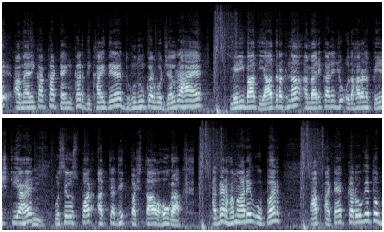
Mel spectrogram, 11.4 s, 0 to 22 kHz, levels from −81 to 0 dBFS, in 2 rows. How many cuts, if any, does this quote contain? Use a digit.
2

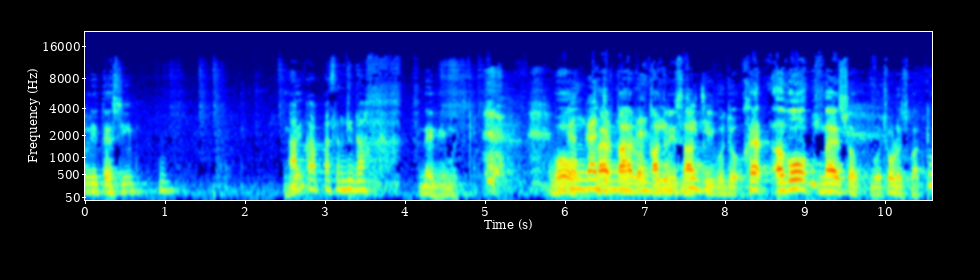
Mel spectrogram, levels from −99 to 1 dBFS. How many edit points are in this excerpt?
0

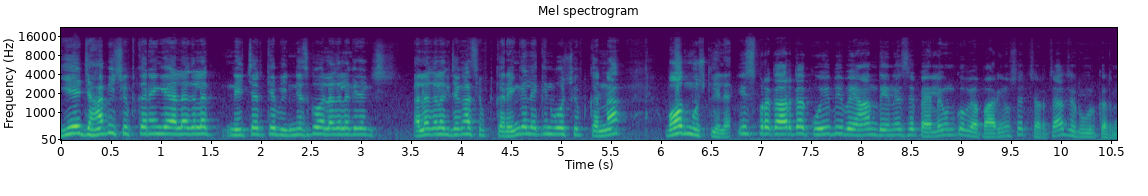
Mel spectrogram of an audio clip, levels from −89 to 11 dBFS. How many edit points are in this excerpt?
1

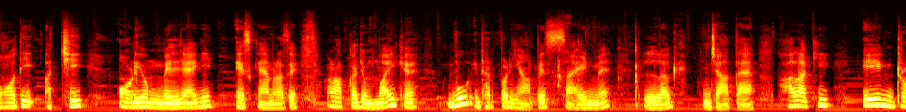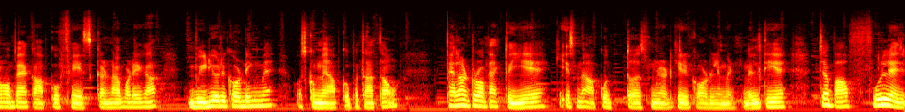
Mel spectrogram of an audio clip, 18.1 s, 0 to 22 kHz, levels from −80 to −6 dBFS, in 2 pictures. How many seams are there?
0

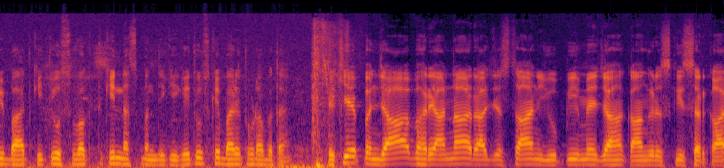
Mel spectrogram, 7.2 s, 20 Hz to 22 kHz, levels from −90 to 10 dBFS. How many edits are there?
1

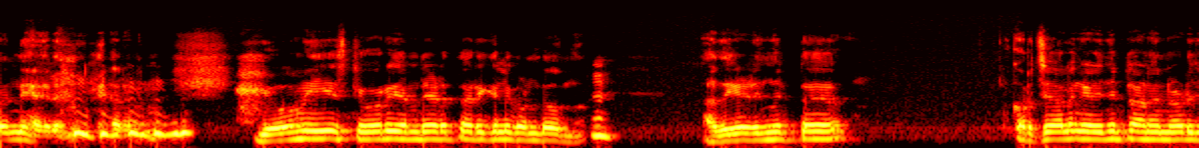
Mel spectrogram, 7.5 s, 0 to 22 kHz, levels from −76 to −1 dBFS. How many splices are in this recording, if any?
0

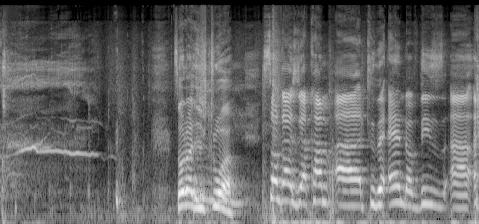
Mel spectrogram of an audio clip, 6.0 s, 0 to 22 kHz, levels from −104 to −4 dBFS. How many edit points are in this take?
0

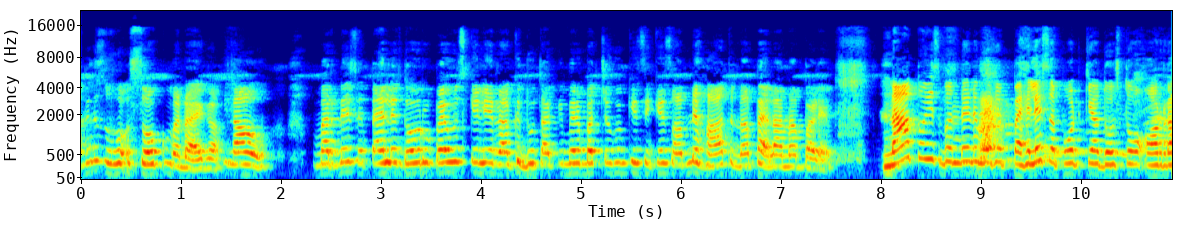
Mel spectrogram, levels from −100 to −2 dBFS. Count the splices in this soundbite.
2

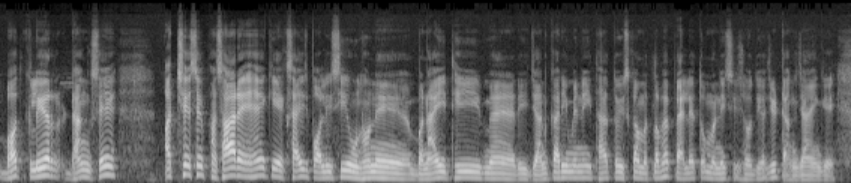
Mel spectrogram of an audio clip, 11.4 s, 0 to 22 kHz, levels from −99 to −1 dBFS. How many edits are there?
0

